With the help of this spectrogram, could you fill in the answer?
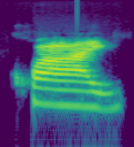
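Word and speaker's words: ควาย: But In Thai, buffalo in Thai is kwai. Mm. Can you pronounce it, Eric? Why? Kwai. Yeah, Why? like kwai is like fuck you, like you know. Yeah, kwai. Like make it sound angry, like Why?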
